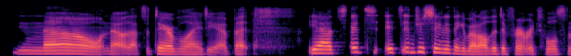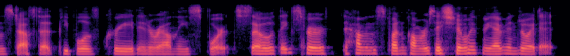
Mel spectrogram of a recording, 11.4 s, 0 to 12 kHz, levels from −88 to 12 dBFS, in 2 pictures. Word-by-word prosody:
No, 175 0 +3
no, - - -1
that's - - -5
a - - -16
terrible 155 -3 +2
idea, 140 -3 -5
but - - -3 0.5
yeah, 215 -1 +6
it's 205 0 -4
it's 265 -1 -1
it's 235 0 +1
interesting 260 -2 +1
to 220 - 0
think 180 -3 -2
about 160 - +3
all - - +5
the 165 - 0
different 160 -1 -1
rituals, 150 +1 -5
and 155 0 -8
stuff, 155 - 0
that - - -3
people 160 -2 -1
have 155 0 -4
created 155 - -2
around 75 - -1
these 150 0 -10
sports, - - -5
so 170 +2 +2
thanks 220 +5 -5
for 175 -2 +3 0.2
having 180 0 -1
this 180 0 -9
fun 175 0 +2
conversation 175 +2 +2
with 195 0 -3
me, 165 -2 -1
I've 155 +3 +2
enjoyed 170 -3 -1
it. 290 -1 -7
175 Hz, 210 wpm, -24 LUFS, 155-185 Hz, 0.5 s, yeah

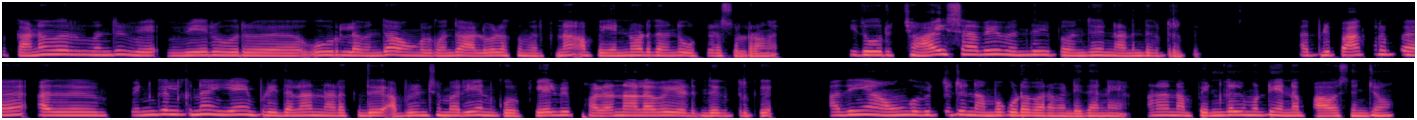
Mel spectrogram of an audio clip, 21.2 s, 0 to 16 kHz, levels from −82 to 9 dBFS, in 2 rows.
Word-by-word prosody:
கணவர் 255 +7 +1 0.2
வந்து 230 +3 -1
வே 205 - +1 0.3
வேறு 210 +1 +1
ஒரு 200 -1 0 0.5
ஊர்ல 220 -2 +1
வந்து 185 +5 -1
அவங்களுக்கு 185 -3 -2
வந்து 195 +2 0
அலுவலகம் 185 0 -1
இருக்குன்னா, 190 +5 -3
அப்ப 195 - -7
என்னோடத 205 +2 0
வந்து 195 +1 -1
உட்ற 180 +1 -5
சொல்றாங்க. 160 0 -1 0.6
இது 225 - -1
ஒரு 220 - -2 0.2
சாய்ஸ்ஸாவே 260 +5 +1
வந்து, 230 +1 +1
இப்ப 220 -2 -9
வந்து 195 +3 +1 0.2
நடந்துட்டு 175 0 -1
இருக்கு. 150 - -8 0.8
அப்படி 220 +1 -2
பாக்குறப்ப, 255 +4 -1 0.4
அது 210 0 +2 0.5
பெண்களுக்குன்னா 250 +3 +1 0.2
ஏன்! 250 - +2
இப்படி 215 -2 0
இதெல்லாம் 200 +1 +1
நடக்குது 185 +1 0
அப்படின்னு 200 +2 +1
ஒரு 165 - -4
கேள்வி 210 +3 +2 0.2
பல 175 0 +1 0.2
நாளாகவே 195 +1 +3
எழுந்துகிட்டு 180 +1 -2
இருக்கு. 185 +1 -2 0.5
அதை 215 +3 +1
ஏன் 235 - +1
அவங்க 225 +2 +3
விட்டுட்டு 225 +2 -2
நம்ம 195 +1 +2
கூட 200 0 +4
வர 180 - +1
வேண்டியதானே? 170 +1 +1 0.2
ஆனா, 210 +3 -2
நம் 190 -1 -2
பெண்கள் 205 +4 +2
மட்டும், 215 -1 +2
என்ன 195 - +2
பாவம் 170 0 +1
செஞ்சோம்? 180 +1 +2
200 Hz, 155 wpm, -25 LUFS, 185-225 Hz, 0.8 s, கூட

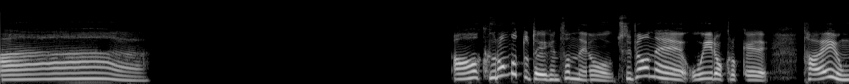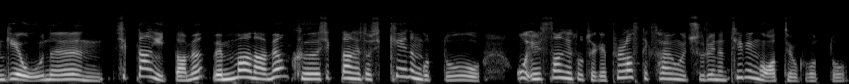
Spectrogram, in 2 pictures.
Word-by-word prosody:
아. 240 -3 0 3.0
아 260 +6 +5
그런 370 +8 +3
것도 470 -11 -1
되게 240 -3 +6
괜찮네요. 215 - -2
주변에 290 - +2
오히려 250 +4 +2
그렇게 205 -5 -2 0.3
다회용기에 245 -3 +3
오는 215 0 0
식당이 370 -4 -1
있다면 215 - -1
웬만하면 275 +7 +4
그 250 -6 +1
식당에서 275 -4 -1
시키는 335 - -3
것도 195 -3 -6 0.3
어 300 +1 -3
일상에서 270 0 -1
되게 190 -1 -7
플라스틱 305 - -3
사용을 250 -5 -3
줄이는 215 -1 -6
팁인 320 -3 -4
것 - - -1
같아요, 170 0 -5
그것도. 160 -1 -14
245 Hz, 260 characters per minute, -22 LUFS, 210-285 Hz, 3.0 s, 되게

